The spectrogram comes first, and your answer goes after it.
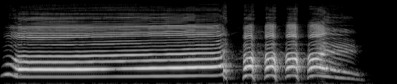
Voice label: MEXICO VOICE, MEXICAN; ILIO; Vocal Planet VOL-5

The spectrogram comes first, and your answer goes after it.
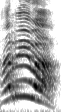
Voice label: "Arriba!", Vocals; Roland BK-5

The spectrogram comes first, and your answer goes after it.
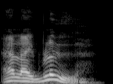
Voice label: SPOKEN, Blues Soul, TALK

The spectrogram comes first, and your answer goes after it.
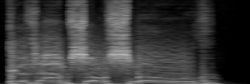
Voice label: so smooth, Vocal, R&B Dance, hip-hop; TB HIP-HOP

